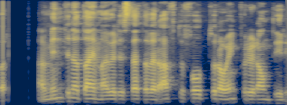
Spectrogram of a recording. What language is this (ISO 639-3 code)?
isl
